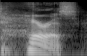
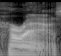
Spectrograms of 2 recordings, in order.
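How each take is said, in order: First: It is said the way the speaker finds odd. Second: It is said the speaker's usual way.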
